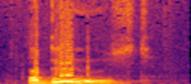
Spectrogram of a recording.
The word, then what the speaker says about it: abused: Abused, past participle. The S is pronounced as a Z. Abused.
